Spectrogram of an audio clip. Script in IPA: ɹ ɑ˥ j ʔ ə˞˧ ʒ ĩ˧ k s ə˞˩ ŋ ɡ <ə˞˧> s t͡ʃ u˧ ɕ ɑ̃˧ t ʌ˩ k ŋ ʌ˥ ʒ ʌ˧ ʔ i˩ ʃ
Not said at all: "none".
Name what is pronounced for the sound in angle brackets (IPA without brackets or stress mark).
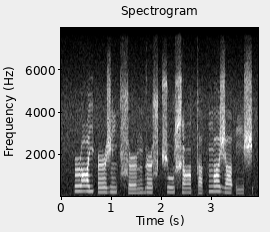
ə˞˧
